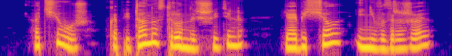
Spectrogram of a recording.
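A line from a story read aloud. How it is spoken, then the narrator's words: Plain. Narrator (Russian): сказала она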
